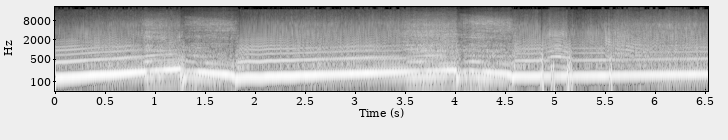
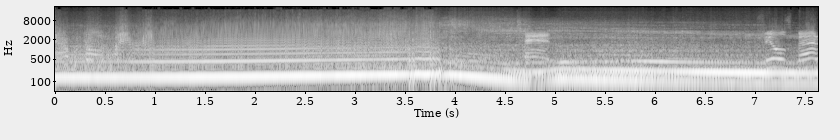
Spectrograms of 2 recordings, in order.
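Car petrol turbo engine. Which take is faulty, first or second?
second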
